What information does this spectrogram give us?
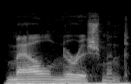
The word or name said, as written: malnourishment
